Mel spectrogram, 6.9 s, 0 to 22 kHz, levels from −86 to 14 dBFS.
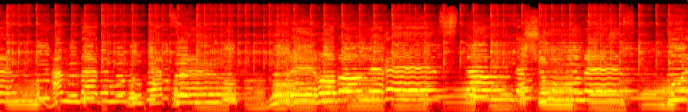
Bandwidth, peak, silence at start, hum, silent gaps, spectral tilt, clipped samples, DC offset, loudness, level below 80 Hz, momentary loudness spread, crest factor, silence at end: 19.5 kHz; 0 dBFS; 0 s; none; none; -2.5 dB/octave; under 0.1%; under 0.1%; -14 LUFS; -46 dBFS; 7 LU; 14 dB; 0 s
